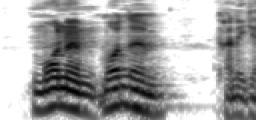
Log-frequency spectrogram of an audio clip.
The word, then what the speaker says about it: Mannheim: die einen sagen Monem und auf der einen Hälfte sagt man Monem, die anderen sagt Mannem, aber Monem kenne ich das.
